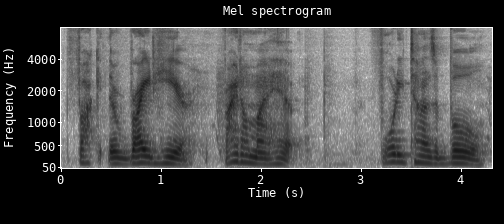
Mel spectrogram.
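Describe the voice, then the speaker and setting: An actor playing a young soldier telling a wild story, profane and swaggering. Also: male voice, medium pitch, steady tone, measured pace. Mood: brash. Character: brash young male soldier, reckless storyteller. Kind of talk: dramatic monologue.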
